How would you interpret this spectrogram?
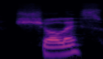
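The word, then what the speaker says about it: Tzolis: josh sergeant and and christoph schullis which is apparently the official club pronunciation although i think that's still tbc um so we'll wait for the man himself to confirm it but i'll go with sholis for now um is there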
